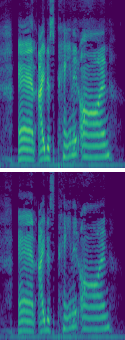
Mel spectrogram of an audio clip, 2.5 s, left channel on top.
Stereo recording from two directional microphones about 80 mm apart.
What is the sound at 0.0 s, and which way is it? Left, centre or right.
Speech, left.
